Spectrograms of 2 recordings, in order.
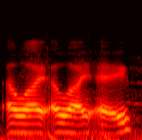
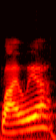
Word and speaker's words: Lilia: Instagram is just louia Li Li a record that username exactly I was like thank you still people say it wrong they're like my Lea like not quite um Lilia then I go follow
